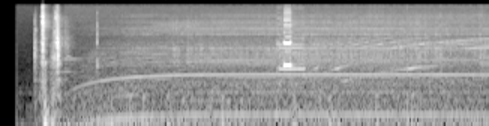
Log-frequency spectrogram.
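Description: A couple of clicks, then a motor whine that rises in pitch for about a second and holds steady over a low rumble, with a short beep near the middle.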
